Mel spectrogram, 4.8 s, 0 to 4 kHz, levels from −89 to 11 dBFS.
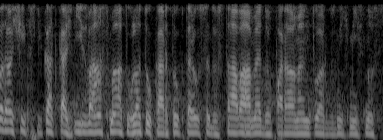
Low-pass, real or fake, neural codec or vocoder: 3.6 kHz; fake; vocoder, 44.1 kHz, 128 mel bands, Pupu-Vocoder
